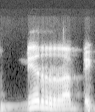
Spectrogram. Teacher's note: اور آپ نے قاعدہ پڑھا تھا کہ نون ساکن کے بعد حروف یرملون میں سے یہاں پر را بھی آ رہا ہے، تو اب یہاں پر ادغام ہو گیا نون کا را پہ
